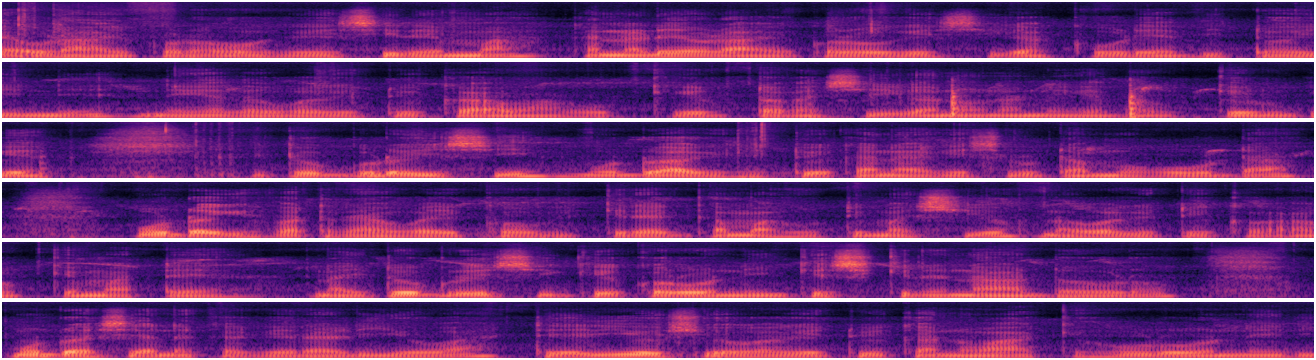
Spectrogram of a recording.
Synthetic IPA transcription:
oɾaɣekɔɾaoɣɣeʃiɾemakanaɾeaoɾaɣekɔɾaoɣeʃiɣakoɾeaðitɔineneɣɛðaoɣaɣetwekawaɣokɾutaɣaʃiɣanɔnaneɣɛðaokeɾuɣɛitoɡoɾoiʃimoːdoaɣeetwekanaaɣeʃiɾutamoɣoːdamoːdoaɣefataɾaoɣaekɔoɣekeɾɛɡamaɦutimaʃiɔnaoɣaɣetwekawa̰ɣokematɛnaitoɡoɾoisiɡekɔɾwɔniːŋɡeʃi̥keɾenadɔɾɔmoːdoaʃianekaɣeɾaɾiowateɾioʃjɔ̰oɣaɣetwekanɔwakeɦoɾoɔneɾi

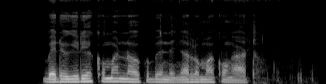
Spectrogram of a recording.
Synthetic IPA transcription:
bedoɡiɾijekɔmanːɔkbendeɲalɔmakɔŋatʰɔ̥

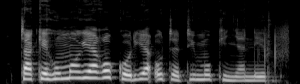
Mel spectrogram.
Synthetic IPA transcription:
takeɦumɔɣeaɣokoɾjaʔotɛtimokiɲaneɾɔ

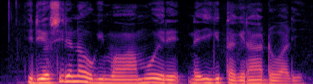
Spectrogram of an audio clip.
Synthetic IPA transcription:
iɾiɔɕ̬iɾenaoɣimawamoeɾeneiɣitaɣeɾaːdɔaɾi

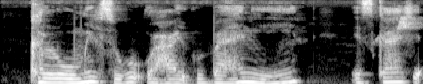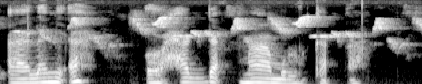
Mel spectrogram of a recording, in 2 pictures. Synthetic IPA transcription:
kʰɐluːmɛjsʊɣʊwɑħɑɛjʔʊbaːɦɐnjɪɦiːn | ʔɪskʰaːʃɪʕaːlɐmɪʔɐhʔɔːħɑɡ̪ːɐmaːmʊlkʰɐʔɐh

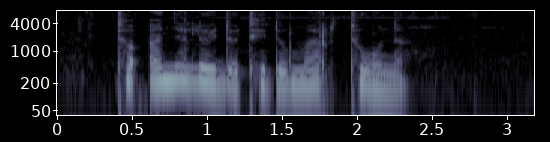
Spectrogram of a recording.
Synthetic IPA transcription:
tʰɔʔaɲalɔjdɔtʰedɔmaɾtʰuna

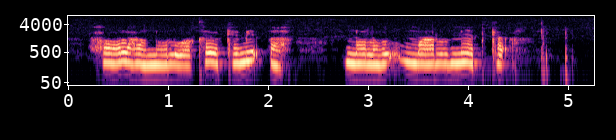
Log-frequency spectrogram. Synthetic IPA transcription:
ħɔːlɐɦɐnɔːlwɑːqɛjɐkʰɐmɪd̪ɐh | nɔllmaːɾʊnɛːd̪kʰɐ

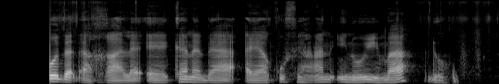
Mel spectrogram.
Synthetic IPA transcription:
kodaɗa̰ɣalaʔekanadaa̰jakufia̰ninowimbado

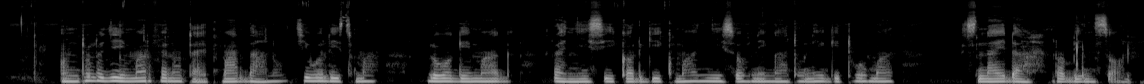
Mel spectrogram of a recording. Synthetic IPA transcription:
ɔntolod͡ʒimarfɛnɔta̰ɪpmard̪anɔt͡ʃiwolistma | lwoɡɪmaɡ | raɲisikɔdɡikmaɲisonɪŋatɔnɪɡɪtwomar | snaɪdaɾɔbinsɔ̰n

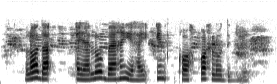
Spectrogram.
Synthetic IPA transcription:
lɔːðɐʔɐjaːlɔːbaːɦɐnjɐɦɛjɪnkʰɔːħkʰɔːħlɔːd̪ɐɡɪjɔ

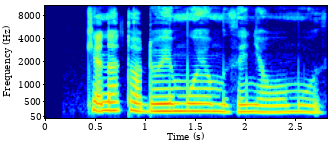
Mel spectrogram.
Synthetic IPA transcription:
kɛnatɔdɔjemwɔjɔmuðɛɲawɔmoð

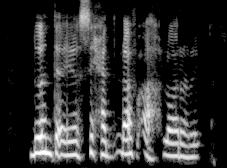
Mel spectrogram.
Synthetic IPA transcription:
d̪ɔːnt̪ʰɐːjaːsɪħɑd̪ɖaːfɐhlɔːɾɐɾɛj

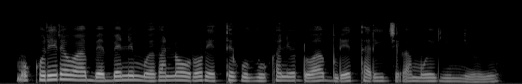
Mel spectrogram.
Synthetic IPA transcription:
mʔo̰koɾeɾɛwabɛbɛnemwɛɣanɔoɾɔɾɛtɛɣoðukaniodowabuɾetaɾid͡ʒḛɣa̰mweɾinio̰jo

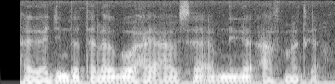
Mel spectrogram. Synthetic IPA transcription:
hɐɣaːt͡ʃɪnt̪ʰɐt̪ʰɐlɐɣɔːħɑjʕɑːwɪsɐʔɐbnɪɣɐʕaːfɪmaːd̪kʰɐ

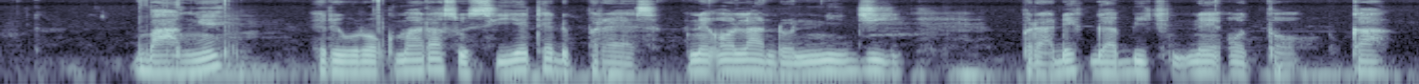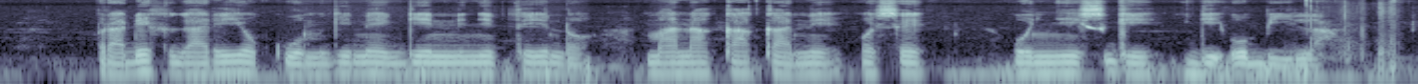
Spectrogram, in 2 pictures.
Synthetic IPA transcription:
baŋɛɾɪwɾɔkmaɾasosiɛtɛdpɾɛsnɛʔɔlandɔnid͡ʒi | pɾadek̚ɡabit͡ʃnɛʔɔt̪ʰɔka | pɾadekɡaɾɪjɔkwomɡɪnɛɡɪnɲɪt̪ɪndɔmanakakanɛɔsɛoɲisɡɪɡɪʔobila

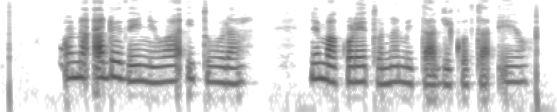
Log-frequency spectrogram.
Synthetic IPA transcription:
ɔnaʔadoðiniwaʔituɾa | nemakɔɾɛtonamita̰ɡikota̰ʔeɔ

